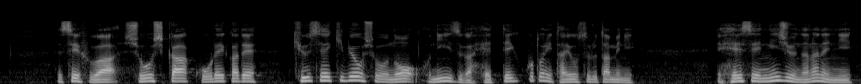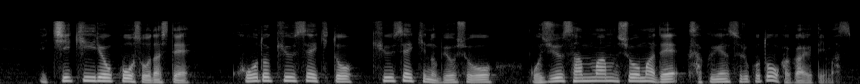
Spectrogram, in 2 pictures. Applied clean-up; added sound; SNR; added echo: none; none; none; none.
